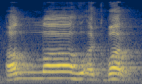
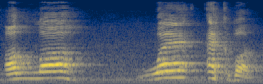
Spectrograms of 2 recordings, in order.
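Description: First: Said in the usual way. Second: "الله" then a pause, then a very slow "وأكبر" with an extra "و"; wrong added wa. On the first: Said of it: "مثال". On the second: Shown as a demonstration. Teacher showing the wrong takbir with a wrongly added wa: stretched "وأكبر". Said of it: "شوف".

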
